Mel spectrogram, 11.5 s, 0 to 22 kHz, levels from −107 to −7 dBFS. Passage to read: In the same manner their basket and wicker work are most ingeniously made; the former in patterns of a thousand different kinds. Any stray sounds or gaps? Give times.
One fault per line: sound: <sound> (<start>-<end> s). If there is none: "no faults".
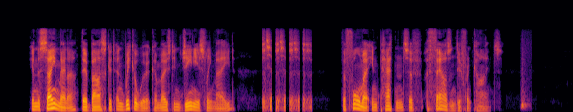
sound: laugh (5.2-6.2 s)
sound: whoosh (10.4-10.6 s)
